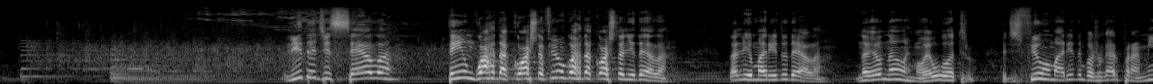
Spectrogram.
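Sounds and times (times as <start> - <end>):
audience applauding: 0.0 - 5.6
speech: 2.8 - 11.5.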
